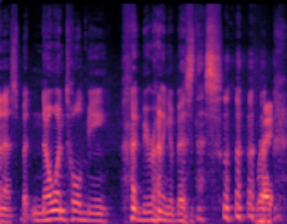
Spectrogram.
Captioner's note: laughs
